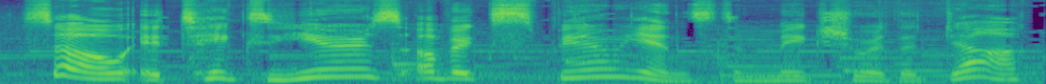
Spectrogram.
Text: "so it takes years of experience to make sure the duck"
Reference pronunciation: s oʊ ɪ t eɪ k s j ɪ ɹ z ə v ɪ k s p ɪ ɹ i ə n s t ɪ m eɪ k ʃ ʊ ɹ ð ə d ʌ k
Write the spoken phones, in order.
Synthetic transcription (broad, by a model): s oʊ ɪ t eɪ k s j ɪ ɹ z ə v ɪ k s p ɪ ɹ i ə n s t ɪ m eɪ k ʃ ʊ ɹ ð ə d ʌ k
